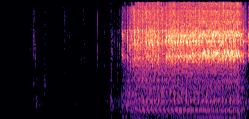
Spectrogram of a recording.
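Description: A sewing machine in need of oiling starts up after a few quiet clicks and fumbling, then runs fast and steady with a loud rattling, whirring hum while stitching fabric.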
